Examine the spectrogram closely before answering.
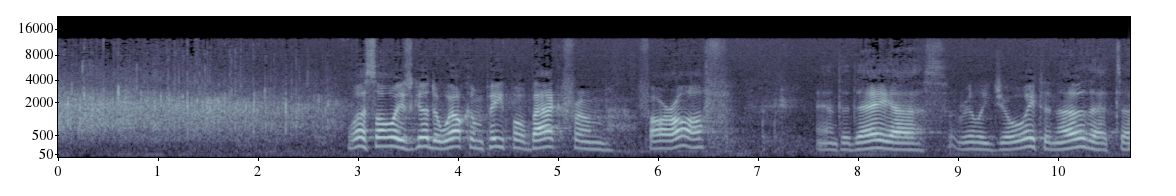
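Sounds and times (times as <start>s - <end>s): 
congregation applauding during a church service: 0.0s - 3.0s
speech: 2.9s - 6.8s, 7.6s - 10.7s.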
